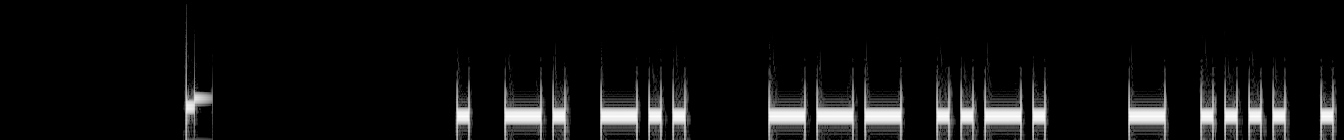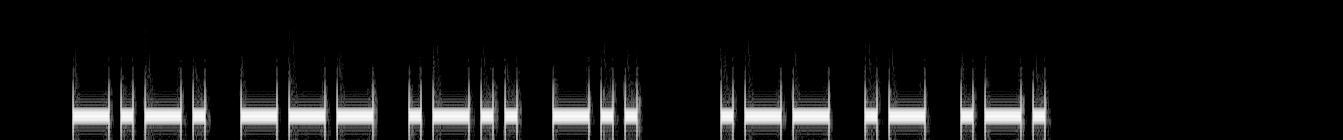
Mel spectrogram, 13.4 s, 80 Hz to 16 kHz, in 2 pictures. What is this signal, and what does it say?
Morse code, heard as a keyed tone, about 20 wpm, 700 Hz. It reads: END OF THE COLD WAR
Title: Sets of 5 Words Encore 20wpm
